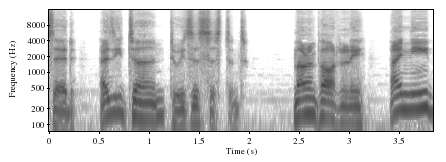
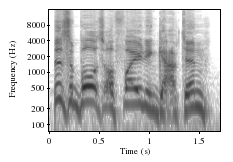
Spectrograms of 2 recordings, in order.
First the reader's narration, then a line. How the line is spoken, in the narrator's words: the assistant cried through labored breaths and the storm trying its hardest to drown him out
